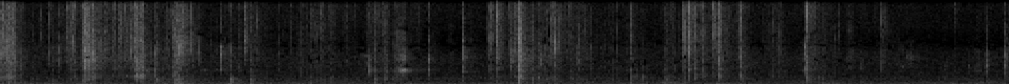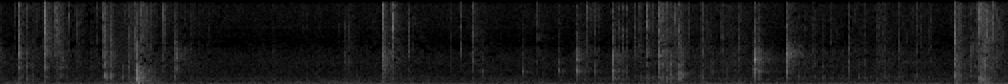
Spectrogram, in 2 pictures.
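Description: A metal blade cuts and scrapes small cubes and flakes from a solid white soap bar with remnants of blue glitter, held in the hand. Dry, crisp crackling and crinkly tearing snaps come in quick, irregular bursts, mostly bright with almost no low end. Quieter stretches of faint scraping fall between them.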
